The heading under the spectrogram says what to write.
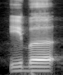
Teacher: با پہ قلقلہ کرنا ہے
